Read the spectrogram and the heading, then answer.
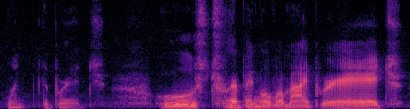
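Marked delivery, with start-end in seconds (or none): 1.5-4.0 low, slow troll growl, held back in volume; roaring troll. A narrator's reading. Troll challenges the youngest goat on the bridge, a slow low roar. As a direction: growl slowly like a lurking troll. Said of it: "roared the troll".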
